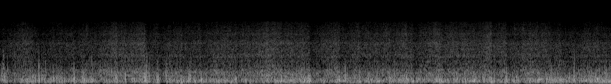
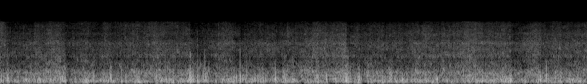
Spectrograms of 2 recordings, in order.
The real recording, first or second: first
